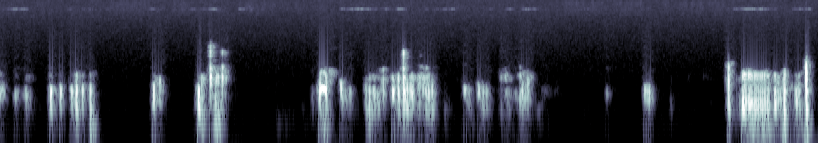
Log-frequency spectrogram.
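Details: Stomach growling from hunger after not eating before a performance: bursts of gurgling and squelching bowel sounds with quiet gaps between.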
